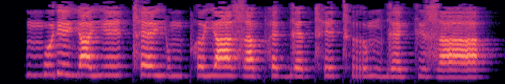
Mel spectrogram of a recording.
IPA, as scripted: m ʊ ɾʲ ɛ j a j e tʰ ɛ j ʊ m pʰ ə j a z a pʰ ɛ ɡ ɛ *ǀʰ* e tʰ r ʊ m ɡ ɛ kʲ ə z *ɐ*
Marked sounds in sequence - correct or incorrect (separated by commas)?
incorrect, incorrect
